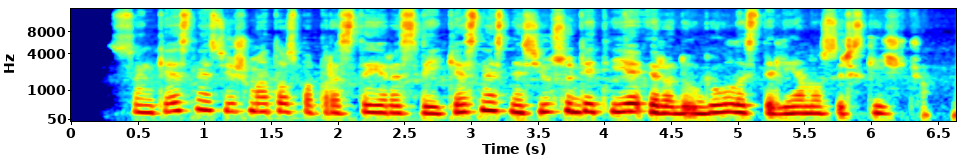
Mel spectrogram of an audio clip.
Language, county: Lithuanian, Utena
